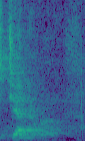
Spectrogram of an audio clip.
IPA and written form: ˈʤenərəl (general)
